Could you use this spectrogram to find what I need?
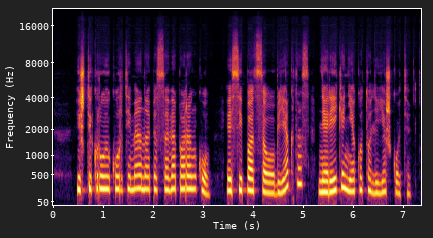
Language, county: Lithuanian, Šiauliai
